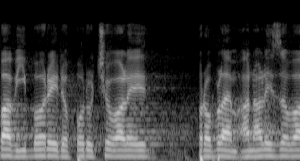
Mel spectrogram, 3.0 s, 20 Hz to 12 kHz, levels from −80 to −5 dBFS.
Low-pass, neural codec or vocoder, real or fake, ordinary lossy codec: 7.2 kHz; none; real; MP3, 64 kbps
